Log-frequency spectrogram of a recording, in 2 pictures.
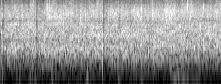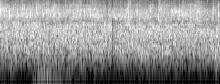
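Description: Applause from an audience welcoming author Jane Harper at a live event. Dense, steady clapping that stays loud and even throughout, with no voices over it.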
